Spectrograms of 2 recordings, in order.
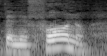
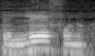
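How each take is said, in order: First: The stress is on the second-to-last syllable. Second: The stress is on the third-to-last syllable. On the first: The speaker calls it wrong. "Nosotros tampoco decimos teléfono" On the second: The speaker calls it right. "nosotros pronunciamos teléfono"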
